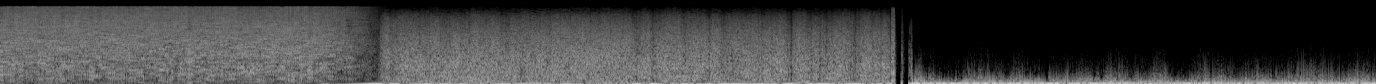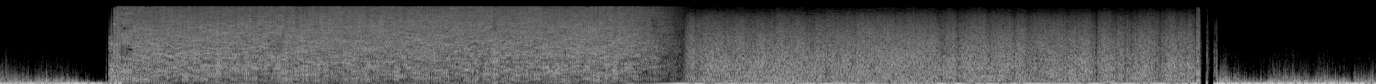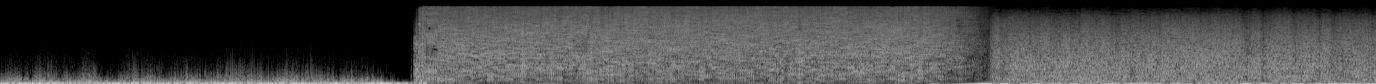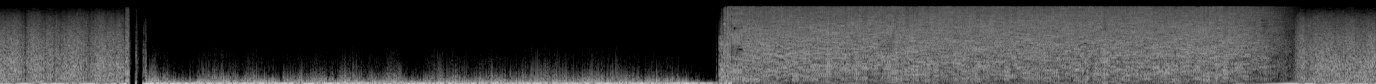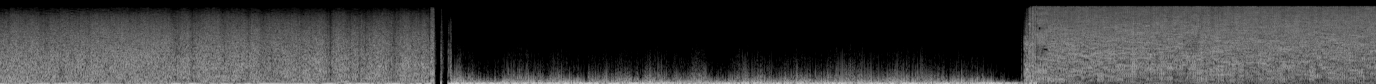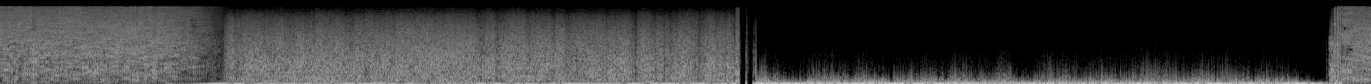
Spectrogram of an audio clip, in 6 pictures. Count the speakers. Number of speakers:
zero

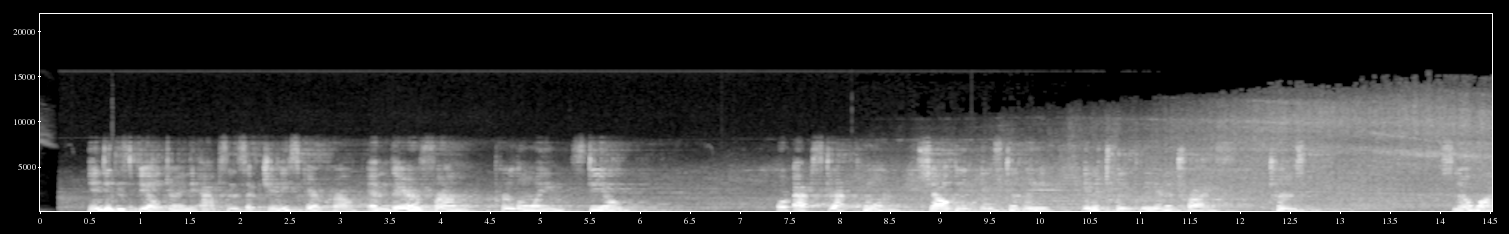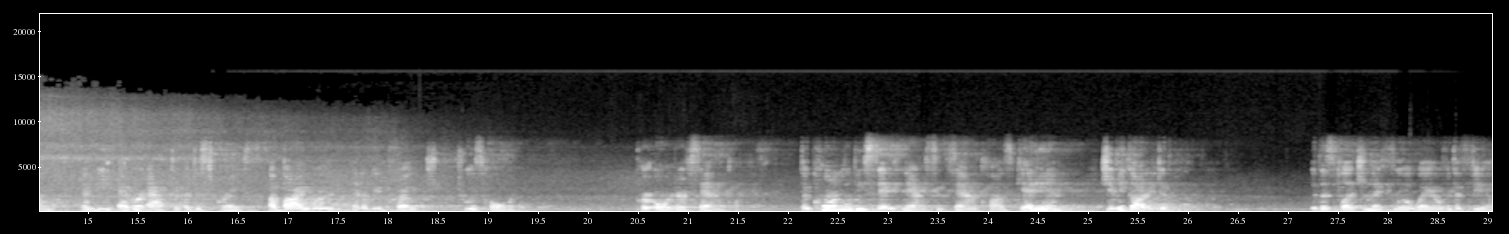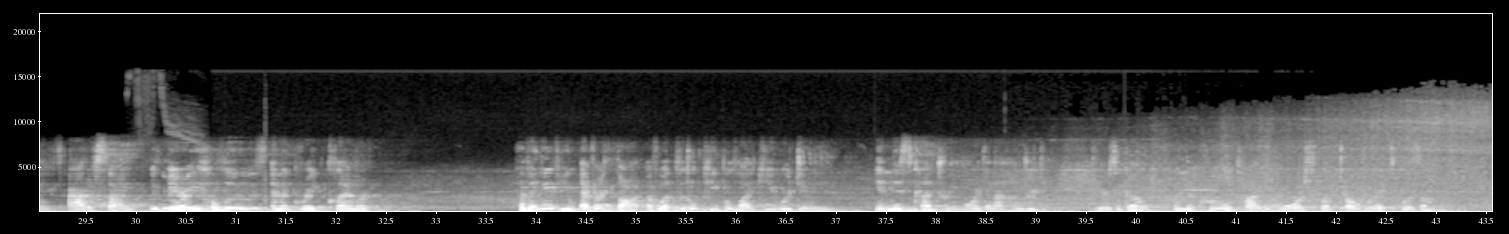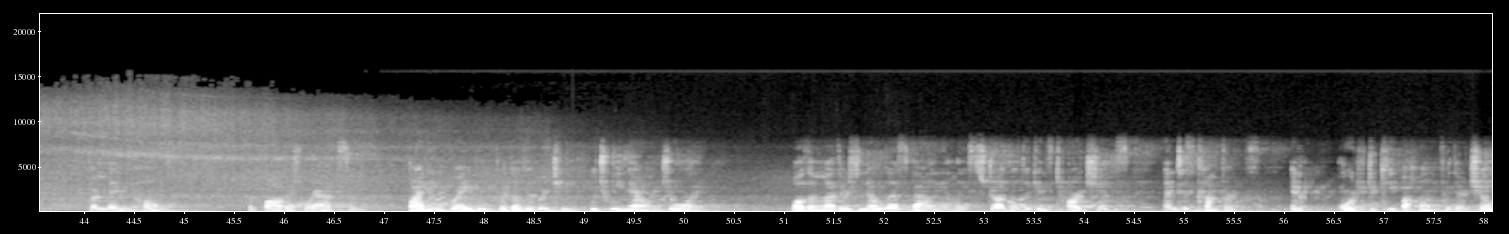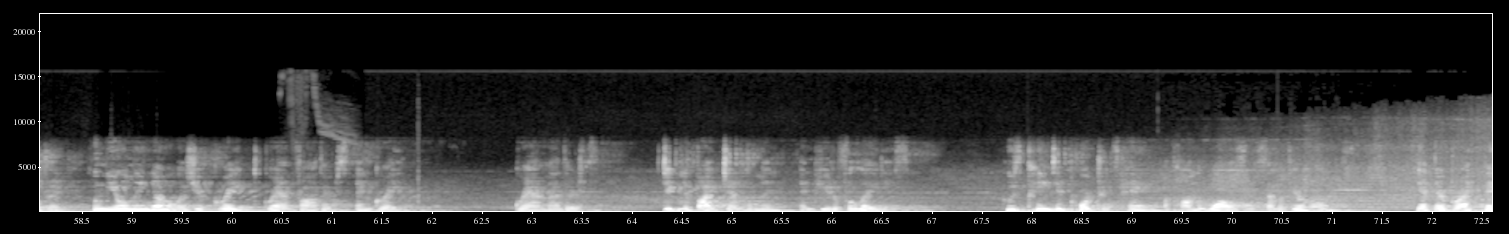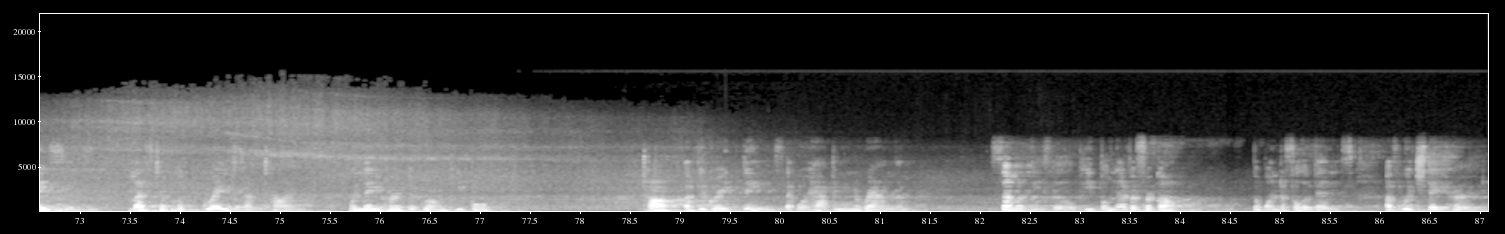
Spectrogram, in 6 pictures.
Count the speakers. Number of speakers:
one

